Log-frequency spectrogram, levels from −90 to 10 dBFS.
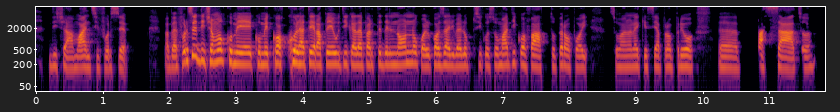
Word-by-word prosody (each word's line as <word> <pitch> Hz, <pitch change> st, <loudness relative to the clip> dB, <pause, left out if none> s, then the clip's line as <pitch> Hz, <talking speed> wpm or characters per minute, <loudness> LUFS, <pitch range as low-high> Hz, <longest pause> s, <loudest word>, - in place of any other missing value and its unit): diciamo, 165 Hz, -3 st, -4 dB
anzi 165 Hz, 0 st, +1 dB
forse 160 Hz, 0 st, -7 dB, 0.5 s
vabbè 165 Hz, 0 st, -3 dB
forse 255 Hz, +10 st, +3 dB
diciamo 250 Hz, 0 st, +3 dB
come 210 Hz, -4 st, +3 dB
come 205 Hz, 0 st, -1 dB
coccola 215 Hz, 0 st, +5 dB
terapeutica 205 Hz, 0 st, +2 dB
da 195 Hz, 0 st, +3 dB
parte 200 Hz, +1 st, -1 dB
del 200 Hz, 0 st, -3 dB
nonno 205 Hz, +2 st, 0 dB
qualcosa 190 Hz, +1 st, +1 dB
a -, -, +3 dB
livello 185 Hz, 0 st, -1 dB
psicosomatico 190 Hz, +2 st, -4 dB
ha -, -, +3 dB
fatto, 175 Hz, -1 st, 0 dB
però 185 Hz, -2 st, -1 dB
poi, 165 Hz, -1 st, -6 dB, 0.3 s
insomma, 170 Hz, 0 st, -8 dB
non 175 Hz, +1 st, -6 dB
è 175 Hz, -, -4 dB
che 170 Hz, -, -8 dB
sia 170 Hz, 0 st, -6 dB
proprio, 175 Hz, 0 st, -3 dB, 0.4 s
uhm, 160 Hz, -2 st, -5 dB, 0.3 s
passato. 155 Hz, +3 st, +1 dB
190 Hz, 150 wpm, -24 LUFS, 170-205 Hz, 0.5 s, coccola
